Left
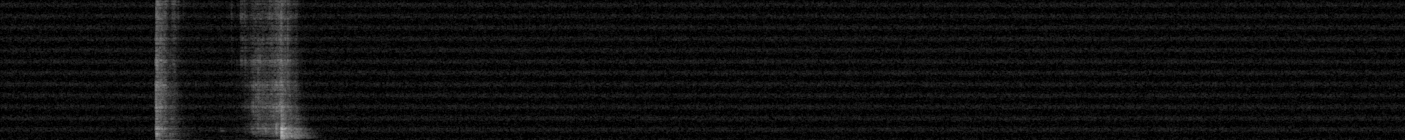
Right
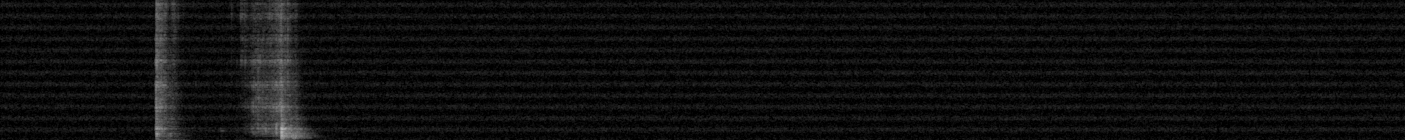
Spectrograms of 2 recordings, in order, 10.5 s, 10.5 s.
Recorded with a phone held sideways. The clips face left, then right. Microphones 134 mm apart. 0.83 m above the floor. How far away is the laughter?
No laughter in this recording.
